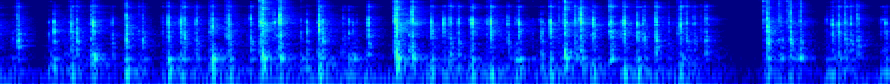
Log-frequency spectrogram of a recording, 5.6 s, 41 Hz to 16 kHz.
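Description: Both hands type with fingertips on a small white 66-key mechanical keyboard with Gateron Brown switches, white plastic keycaps, a hollow case and pink underglow, resting on a white desk. A rapid, steady stream of sharp, bright plastic clacks with a hollow low thud beneath each keystroke, each tap dying away almost instantly. The typing briefly pauses near the end, then resumes.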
